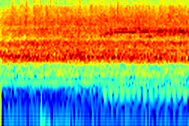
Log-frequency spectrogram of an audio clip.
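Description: A concert crowd in Lyon cheering and shouting, a dense, steady roar of many voices that stays loud and unbroken from start to finish.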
